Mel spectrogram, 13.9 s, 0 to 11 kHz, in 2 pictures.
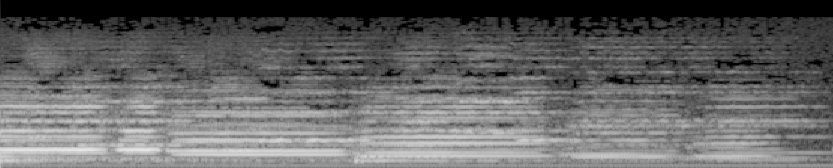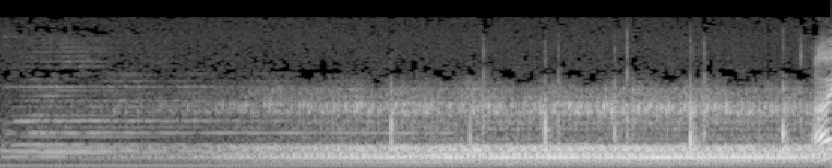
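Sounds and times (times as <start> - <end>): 
motor launch boat engine running at night: 0.0 - 13.8
faint ticking clicks: 8.9 - 13.8.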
